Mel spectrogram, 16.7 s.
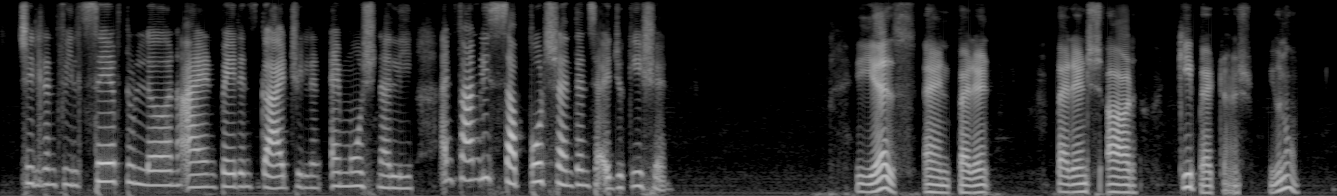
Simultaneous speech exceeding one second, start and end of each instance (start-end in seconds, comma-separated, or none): none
